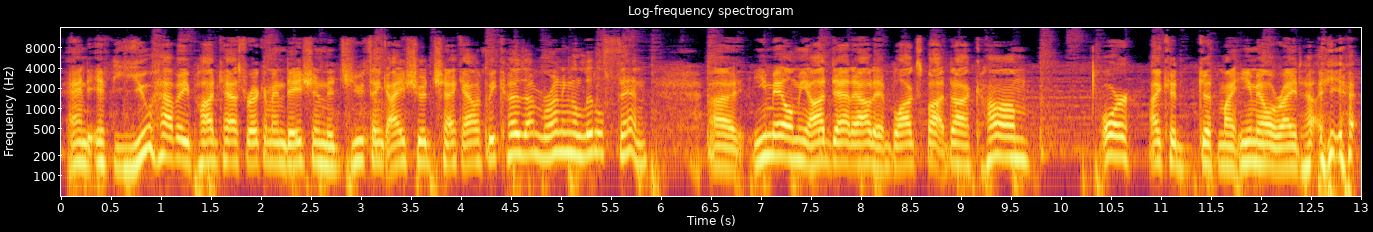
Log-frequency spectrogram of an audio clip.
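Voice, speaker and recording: Coming down with a cold, a man with a rather deep voice rambles through his solo podcast at an unhurried pace, loose and casual, restarting himself mid-thought and swearing now and then. Soft music plays in the background.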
